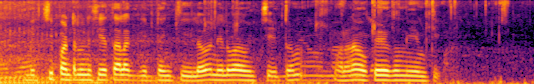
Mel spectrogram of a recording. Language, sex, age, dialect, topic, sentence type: Telugu, male, 25-30, Central/Coastal, agriculture, question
